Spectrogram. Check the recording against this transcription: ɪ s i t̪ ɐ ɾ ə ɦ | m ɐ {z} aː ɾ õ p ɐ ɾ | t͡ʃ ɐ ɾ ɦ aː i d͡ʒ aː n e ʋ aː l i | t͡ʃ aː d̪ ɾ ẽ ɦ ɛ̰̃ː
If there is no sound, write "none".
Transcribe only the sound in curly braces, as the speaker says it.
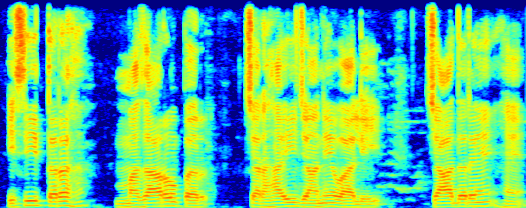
z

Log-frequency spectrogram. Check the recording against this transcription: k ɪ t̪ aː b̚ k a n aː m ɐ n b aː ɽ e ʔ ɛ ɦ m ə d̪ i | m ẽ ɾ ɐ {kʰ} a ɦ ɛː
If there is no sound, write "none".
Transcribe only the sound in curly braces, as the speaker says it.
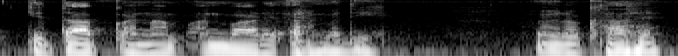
kʰ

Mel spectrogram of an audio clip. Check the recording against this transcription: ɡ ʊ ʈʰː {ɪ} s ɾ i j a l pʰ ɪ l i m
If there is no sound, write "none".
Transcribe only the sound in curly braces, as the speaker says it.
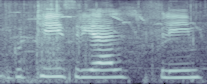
i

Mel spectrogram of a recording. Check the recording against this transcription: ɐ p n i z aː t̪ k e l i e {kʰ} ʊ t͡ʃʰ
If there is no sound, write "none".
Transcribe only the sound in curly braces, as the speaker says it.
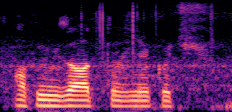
k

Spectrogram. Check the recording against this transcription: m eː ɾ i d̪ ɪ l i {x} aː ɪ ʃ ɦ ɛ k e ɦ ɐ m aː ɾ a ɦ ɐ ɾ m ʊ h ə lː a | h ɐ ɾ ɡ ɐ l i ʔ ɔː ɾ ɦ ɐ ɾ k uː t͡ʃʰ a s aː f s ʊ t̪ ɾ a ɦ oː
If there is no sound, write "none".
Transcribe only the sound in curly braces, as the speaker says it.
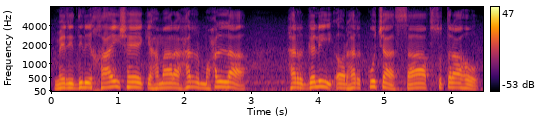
x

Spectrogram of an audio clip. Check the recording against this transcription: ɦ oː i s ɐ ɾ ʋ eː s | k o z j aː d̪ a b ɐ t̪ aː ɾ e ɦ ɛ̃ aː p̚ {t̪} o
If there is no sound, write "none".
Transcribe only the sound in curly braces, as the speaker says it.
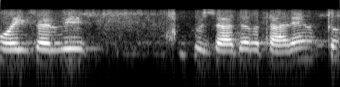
t̪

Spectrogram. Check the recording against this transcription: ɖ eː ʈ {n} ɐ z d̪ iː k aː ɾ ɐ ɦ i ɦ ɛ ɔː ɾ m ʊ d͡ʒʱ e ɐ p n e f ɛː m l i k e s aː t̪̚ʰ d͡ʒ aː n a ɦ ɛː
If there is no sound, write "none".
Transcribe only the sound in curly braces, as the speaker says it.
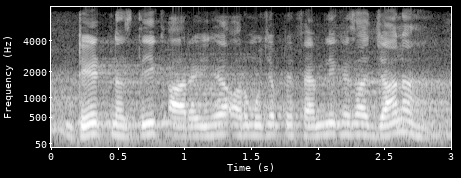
n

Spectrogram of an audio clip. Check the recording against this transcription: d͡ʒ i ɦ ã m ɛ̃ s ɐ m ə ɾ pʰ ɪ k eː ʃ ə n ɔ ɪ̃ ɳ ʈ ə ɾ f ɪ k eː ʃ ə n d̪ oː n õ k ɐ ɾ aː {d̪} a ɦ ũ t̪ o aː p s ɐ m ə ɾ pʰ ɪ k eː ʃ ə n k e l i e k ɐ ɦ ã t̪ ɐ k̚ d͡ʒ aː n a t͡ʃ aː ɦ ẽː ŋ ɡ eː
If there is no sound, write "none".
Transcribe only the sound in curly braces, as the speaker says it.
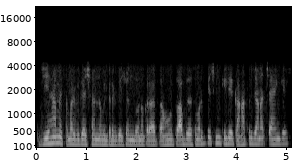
t̪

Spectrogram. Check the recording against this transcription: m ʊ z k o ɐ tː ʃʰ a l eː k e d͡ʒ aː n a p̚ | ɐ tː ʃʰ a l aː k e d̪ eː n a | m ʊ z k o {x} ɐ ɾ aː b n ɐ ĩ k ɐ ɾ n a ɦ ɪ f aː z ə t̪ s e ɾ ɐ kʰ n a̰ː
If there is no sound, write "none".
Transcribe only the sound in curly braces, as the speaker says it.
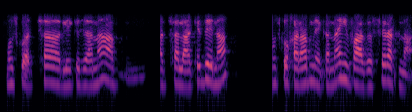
x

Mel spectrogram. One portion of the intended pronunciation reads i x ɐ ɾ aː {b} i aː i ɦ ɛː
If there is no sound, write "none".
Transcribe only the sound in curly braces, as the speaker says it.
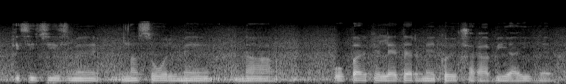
b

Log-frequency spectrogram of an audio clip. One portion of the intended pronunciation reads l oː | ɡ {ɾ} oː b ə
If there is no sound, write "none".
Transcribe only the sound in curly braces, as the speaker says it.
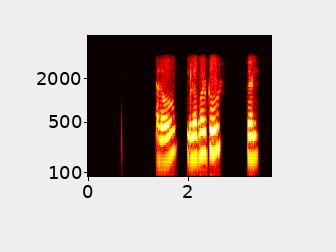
l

